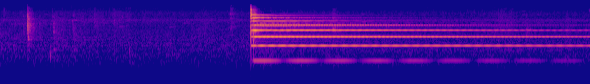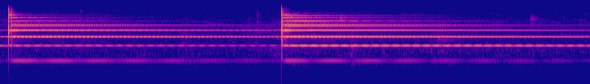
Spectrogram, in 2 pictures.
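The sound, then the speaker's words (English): A bell is struck three times, each strike giving a bright, sustained ringing tone that decays slowly, with the next strike sounding before the last fades; faint small noises come before the first. “let's start by listening to the sound of the bell.”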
